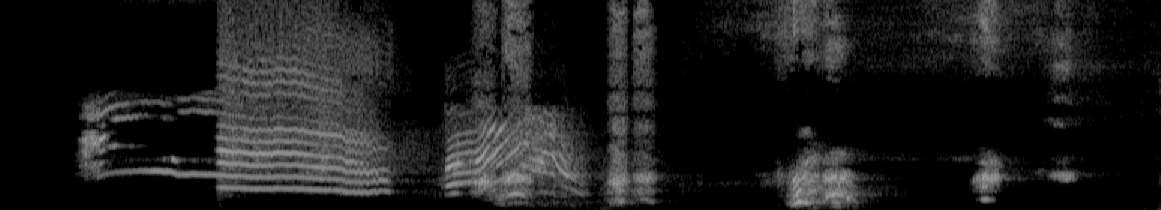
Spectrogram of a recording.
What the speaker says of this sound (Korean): 언제 고양이를 기르게 되었나요?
